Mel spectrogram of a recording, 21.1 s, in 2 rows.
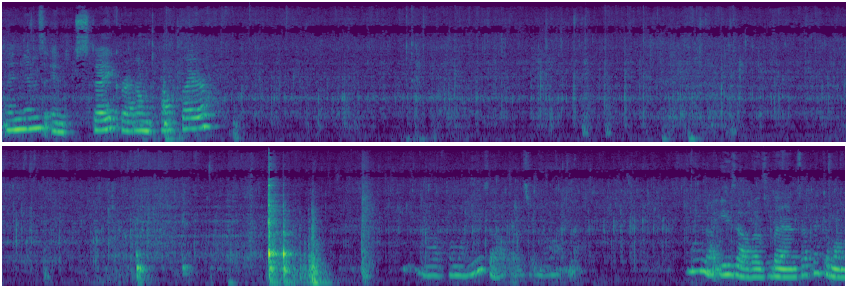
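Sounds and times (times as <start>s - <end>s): meat and onions sizzling in skillet: 0.0s - 21.0s
pan knocks: 13.9s - 14.6s.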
